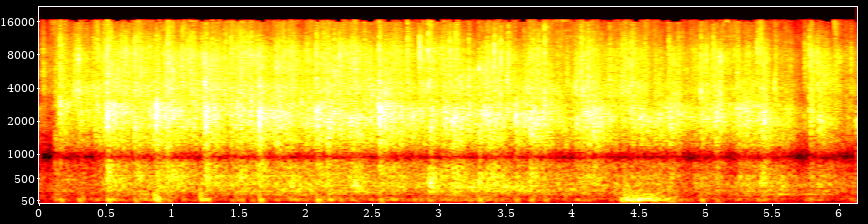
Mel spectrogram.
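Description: Audience applause: a steady, dense patter of many hands clapping at once, sustained at an even loudness for several seconds with no voices over it.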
